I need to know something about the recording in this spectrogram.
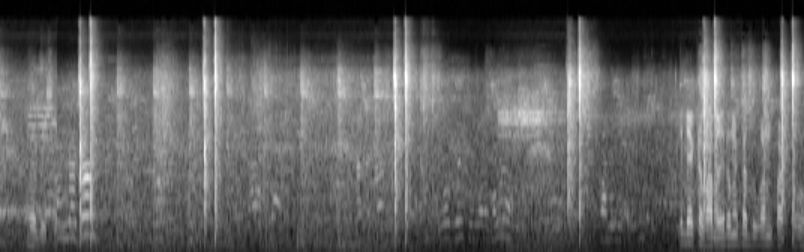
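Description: A pneumatic staple gun fires sharp snaps into wood.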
